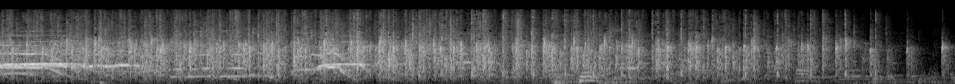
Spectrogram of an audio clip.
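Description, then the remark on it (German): Loud, sustained applause from an audience welcoming a guest, a dense wash of many hands clapping that gradually thins and fades out near the end, with some whoops and cheering voices mixed in. “Riesengroßen Applaus bitte.”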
